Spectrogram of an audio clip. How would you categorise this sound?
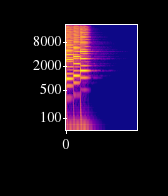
Sound effects > Electronic / Design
